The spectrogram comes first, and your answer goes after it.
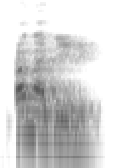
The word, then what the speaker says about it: Comme à TV: Non pas Coma TV. On n'est pas dans le coma à TV. C'est comme à TV. Coma TV. Ah, ok, c'est comme ça que tu le prononces. Comme Coma c'est TV. comme à radio, comme au théâtre, Ah, comme au ok, cinéma.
